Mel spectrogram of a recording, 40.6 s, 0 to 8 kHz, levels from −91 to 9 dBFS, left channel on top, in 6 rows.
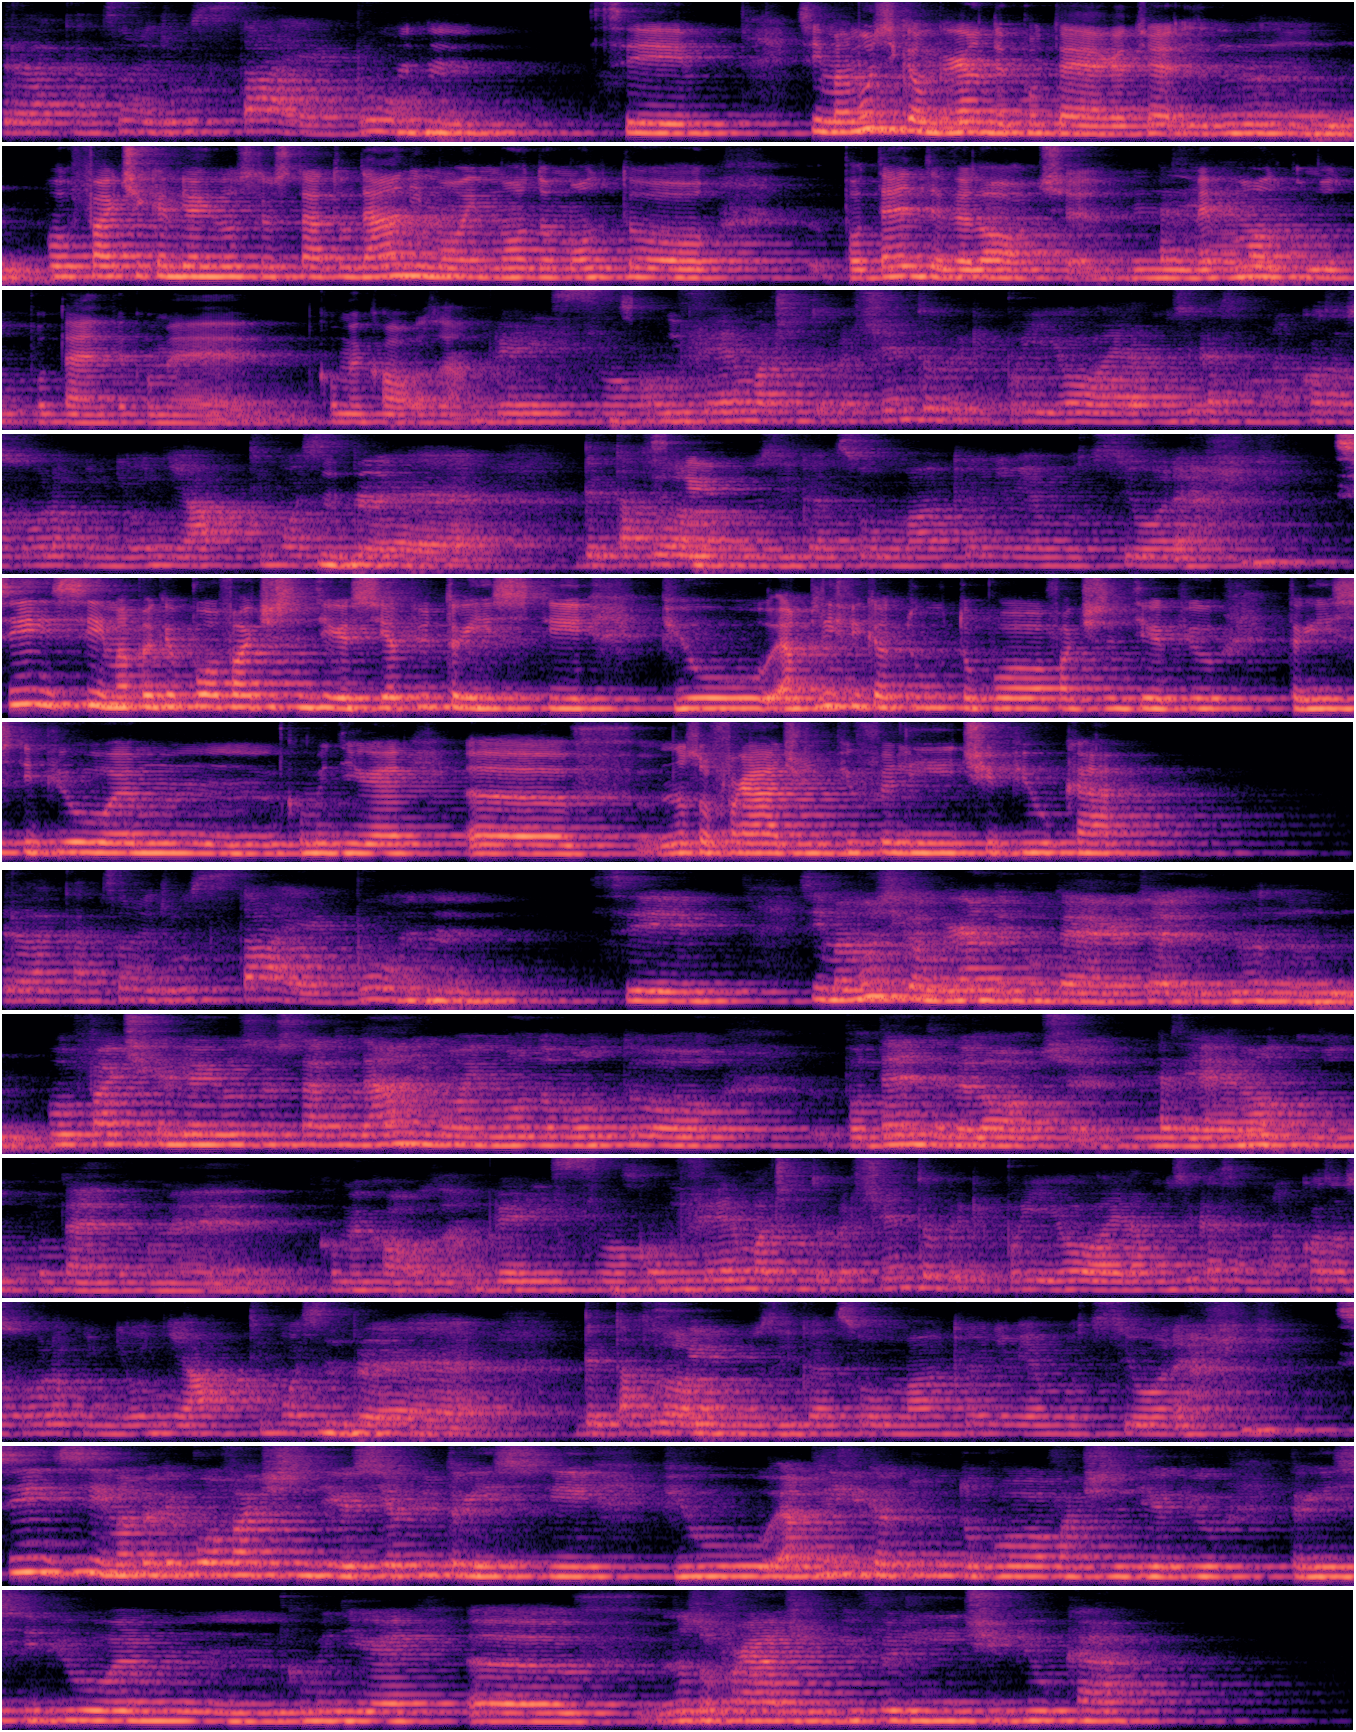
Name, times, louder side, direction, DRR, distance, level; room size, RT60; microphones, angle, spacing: voice 1, 0.0-2.3 6.2-6.7 12.5-13.2 15.1-15.2 15.9-26.6, right 1 dB, 15° right, -2 dB, 0.4 m, -31 dB
voice 2, 2.0-2.4 3.1-13.4 13.8-15.9 16.8-17.0 21.9-22.2 23.7-23.8 27.0-39.3, left 2 dB, 70° left, 5 dB, 0.3 m, -22 dB
3.2 x 2.0 x 2.9 m, 1.3 s
head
